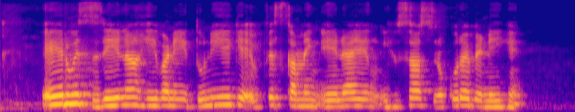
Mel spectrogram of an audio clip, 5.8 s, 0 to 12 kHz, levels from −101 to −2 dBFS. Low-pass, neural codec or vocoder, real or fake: 10.8 kHz; codec, 24 kHz, 3.1 kbps, DualCodec; fake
